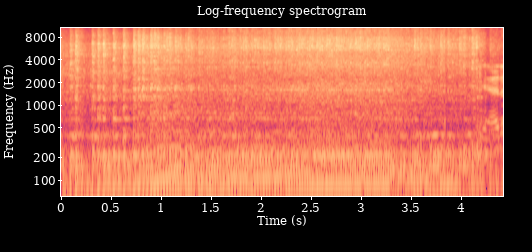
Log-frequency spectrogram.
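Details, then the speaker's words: Lumpy, uneven revving with an off-beat throbbing exhaust note, a misfire. Spark plug wire first suspected, but crazy blow-by from dipstick and oil cap shows a melted piston or ring after full-throttle drifting. "like that I thought it might be a spark plug wire that came off or something but then I pulled the dipstick and there's an extreme amount of blow by coming out same with the oil cap just crazy blow by"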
